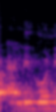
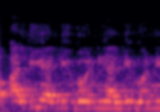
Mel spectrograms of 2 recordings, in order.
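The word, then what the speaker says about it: Aly Goni: सो अली गोनी नहीं है, वो एली गोनी है, वो एली बोलते हैं, ALY है वो, और अली की स्पेलिंग ALI होती है।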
